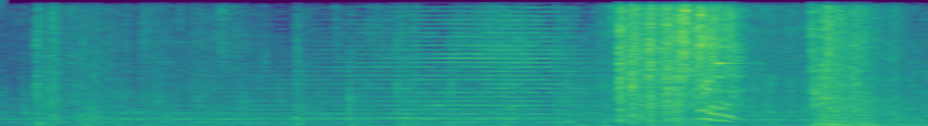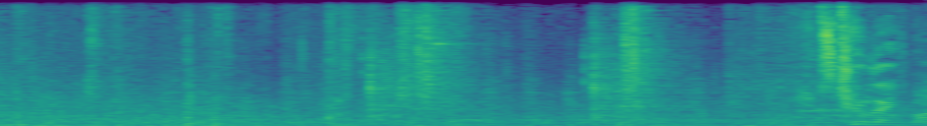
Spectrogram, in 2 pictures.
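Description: Video game gunfire from Detroit: Become Human crackles in dense, rapid bursts with a heavier boom near the middle, continuing over a noisy backdrop while voices shout amid the shooting.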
